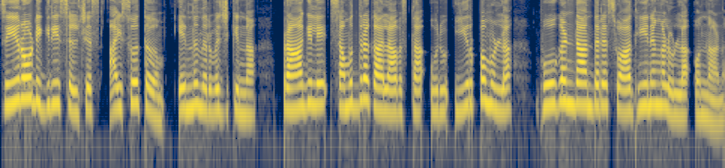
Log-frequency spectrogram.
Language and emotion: Malayalam, neutral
